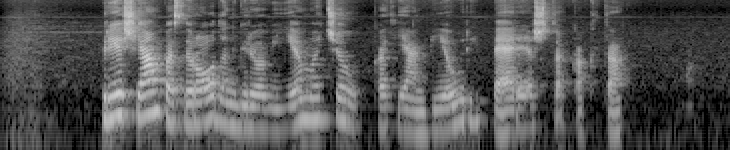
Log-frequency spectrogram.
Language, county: Lithuanian, Alytus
